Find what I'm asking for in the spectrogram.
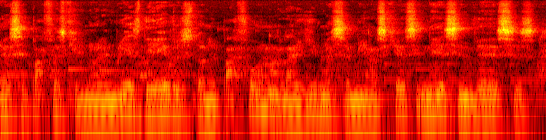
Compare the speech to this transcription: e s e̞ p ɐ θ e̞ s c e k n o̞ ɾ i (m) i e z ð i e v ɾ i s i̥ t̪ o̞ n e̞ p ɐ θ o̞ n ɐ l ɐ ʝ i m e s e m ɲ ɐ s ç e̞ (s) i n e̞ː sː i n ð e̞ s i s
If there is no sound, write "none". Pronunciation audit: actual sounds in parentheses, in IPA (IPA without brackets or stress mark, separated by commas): m, s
